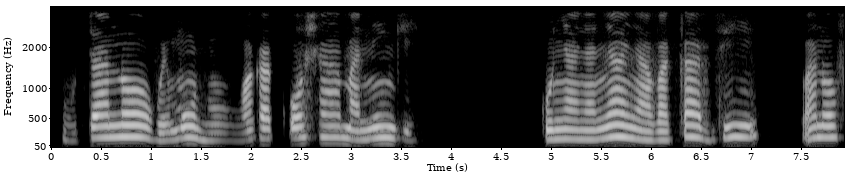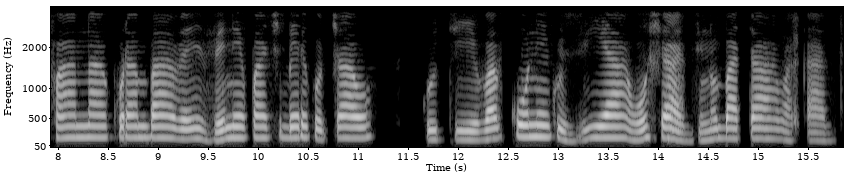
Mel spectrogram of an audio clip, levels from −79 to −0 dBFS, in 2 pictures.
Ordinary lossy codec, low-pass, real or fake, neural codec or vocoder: AAC, 24 kbps; 3.6 kHz; real; none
